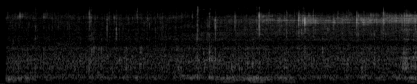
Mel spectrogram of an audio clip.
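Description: Minced beef stew sizzling gently in a frying pan: a steady soft hiss with scattered tiny crackles, growing a little louder.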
